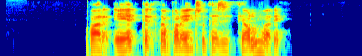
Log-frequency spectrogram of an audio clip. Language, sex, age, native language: Icelandic, male, 30-39, Icelandic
